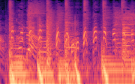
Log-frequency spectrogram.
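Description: Hip-hop beat with a DJ scratching a record on a turntable: quick repeated back-and-forth scratches over the drums and bass.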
